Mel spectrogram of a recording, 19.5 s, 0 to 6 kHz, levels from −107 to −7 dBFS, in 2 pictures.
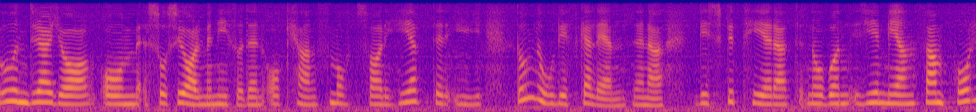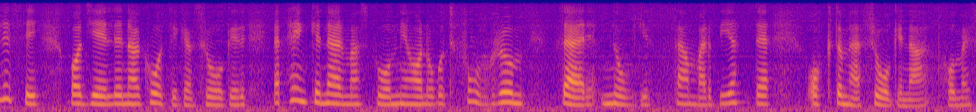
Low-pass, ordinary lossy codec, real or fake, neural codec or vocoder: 5.4 kHz; none; fake; codec, 16 kHz, 0.3 kbps, FocalCodec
